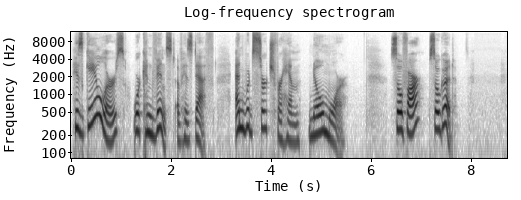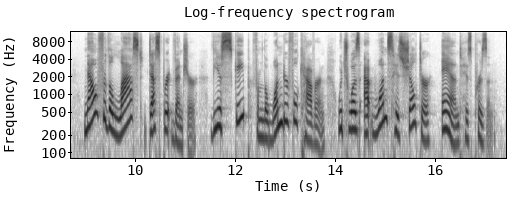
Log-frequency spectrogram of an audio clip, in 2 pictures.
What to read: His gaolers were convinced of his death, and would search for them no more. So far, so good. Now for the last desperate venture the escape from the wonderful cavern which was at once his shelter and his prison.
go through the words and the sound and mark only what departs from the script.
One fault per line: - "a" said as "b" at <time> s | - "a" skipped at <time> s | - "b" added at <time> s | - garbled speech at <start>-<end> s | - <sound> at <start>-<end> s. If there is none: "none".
- "them" said as "him" at 4.2 s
